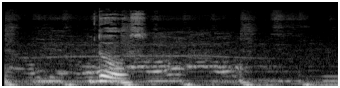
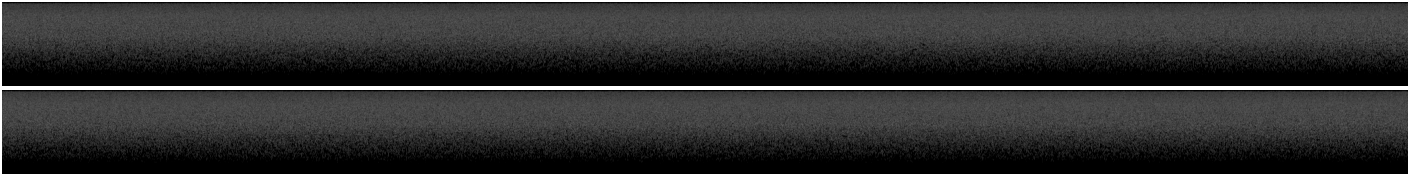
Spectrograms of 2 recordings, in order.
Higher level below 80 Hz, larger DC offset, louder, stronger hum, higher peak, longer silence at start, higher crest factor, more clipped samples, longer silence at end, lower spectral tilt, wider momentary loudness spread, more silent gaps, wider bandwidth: first, -36 dBFS vs under -90 dBFS; neither; first, -21 LUFS vs -30 LUFS; neither; first, -2 dBFS vs -18 dBFS; about the same, 0.05 s vs 0 s; first, 20 dB vs 14 dB; neither; about the same, 0 s vs 0 s; first, -6 dB/octave vs 9.5 dB/octave; first, 19 LU vs 0 LU; neither; second, 16 kHz vs over 20 kHz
